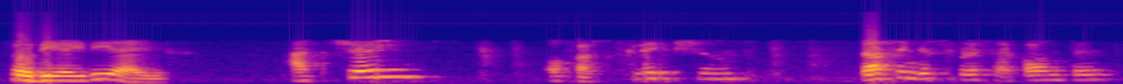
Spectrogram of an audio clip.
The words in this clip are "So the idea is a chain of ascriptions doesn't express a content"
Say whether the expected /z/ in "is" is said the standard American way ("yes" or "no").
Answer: no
